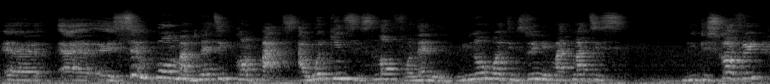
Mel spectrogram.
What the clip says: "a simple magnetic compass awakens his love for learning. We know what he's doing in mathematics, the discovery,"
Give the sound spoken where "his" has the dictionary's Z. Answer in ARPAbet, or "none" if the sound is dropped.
S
